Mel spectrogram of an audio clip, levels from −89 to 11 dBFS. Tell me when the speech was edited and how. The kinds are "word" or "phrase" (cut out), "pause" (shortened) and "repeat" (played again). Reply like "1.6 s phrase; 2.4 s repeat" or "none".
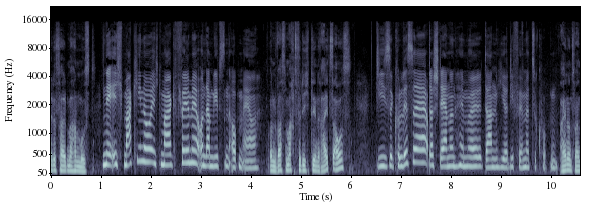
7.5 s word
